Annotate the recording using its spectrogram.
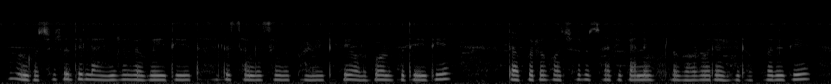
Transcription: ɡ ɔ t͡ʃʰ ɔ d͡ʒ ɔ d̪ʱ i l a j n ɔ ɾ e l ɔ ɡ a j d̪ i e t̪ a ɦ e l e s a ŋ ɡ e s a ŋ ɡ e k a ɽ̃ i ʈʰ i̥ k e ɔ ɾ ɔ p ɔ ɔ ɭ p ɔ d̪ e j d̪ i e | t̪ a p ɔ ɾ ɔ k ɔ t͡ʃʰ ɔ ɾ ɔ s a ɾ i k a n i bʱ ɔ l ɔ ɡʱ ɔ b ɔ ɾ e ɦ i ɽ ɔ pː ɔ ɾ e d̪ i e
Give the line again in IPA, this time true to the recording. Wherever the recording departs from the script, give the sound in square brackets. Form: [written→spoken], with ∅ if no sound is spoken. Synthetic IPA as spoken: ɡ ɔ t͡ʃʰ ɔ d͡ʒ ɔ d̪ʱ i l a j n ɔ ɾ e l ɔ ɡ a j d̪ i e t̪ a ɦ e l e s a ŋ ɡ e s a ŋ ɡ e [k→p] a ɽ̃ i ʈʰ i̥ k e ɔ [ɾ→ɭ] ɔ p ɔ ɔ ɭ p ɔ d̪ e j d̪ i e | t̪ a p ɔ ɾ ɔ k ɔ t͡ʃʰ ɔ ɾ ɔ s a ɾ i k a n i bʱ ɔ l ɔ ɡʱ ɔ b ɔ ɾ e ɦ i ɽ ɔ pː ɔ ɾ [e→i] d̪ i e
